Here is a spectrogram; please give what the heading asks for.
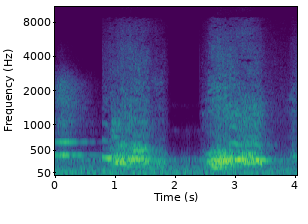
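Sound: bear roaring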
